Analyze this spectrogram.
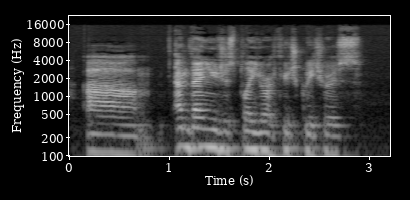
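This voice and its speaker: Fairly even intonation at a moderate pace, with a Russian accent and audible room echo. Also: man. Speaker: card game youtuber. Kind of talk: deck tech explanation. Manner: halting.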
